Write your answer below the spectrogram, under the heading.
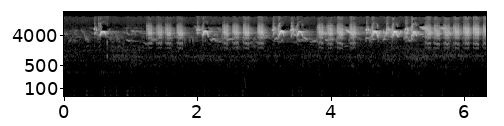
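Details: Sedge warbler singing heartily in early morning sun at RSPB Fowlmere, July 2013; after a quiet start, a quick series of scratchy, rasping notes with interspersed thin high whistles, repeated rapidly.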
